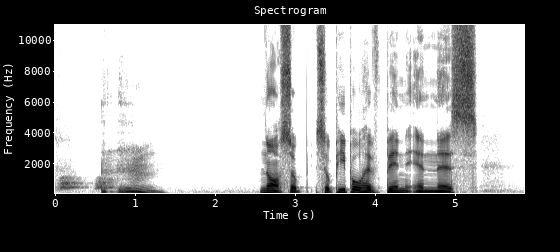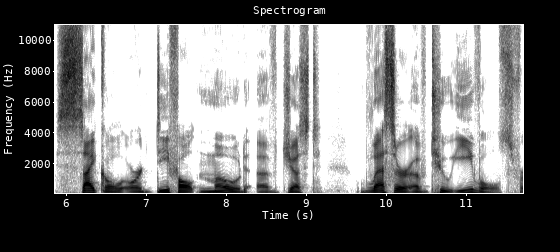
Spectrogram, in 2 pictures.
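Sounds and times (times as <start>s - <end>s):
dog barking and whining in the background: 0.0s - 0.8s
speech: 2.6s - 11.7s.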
